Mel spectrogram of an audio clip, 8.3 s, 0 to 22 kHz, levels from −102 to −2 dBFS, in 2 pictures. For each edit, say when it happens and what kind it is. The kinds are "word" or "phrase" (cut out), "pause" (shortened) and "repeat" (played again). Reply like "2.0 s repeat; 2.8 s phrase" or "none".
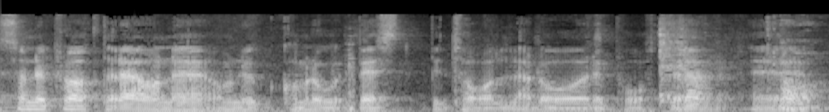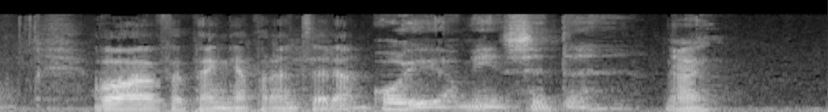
1.8 s phrase; 4.6 s word; 4.9 s phrase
